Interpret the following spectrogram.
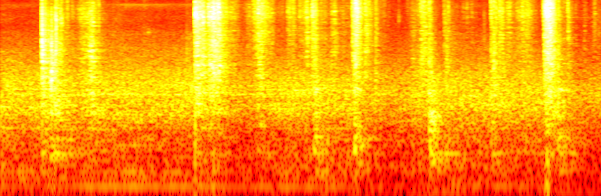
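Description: A series of short, irregular metal scrapes and clanks on a smoker's expanded-metal cooking grate, about eight in all.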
